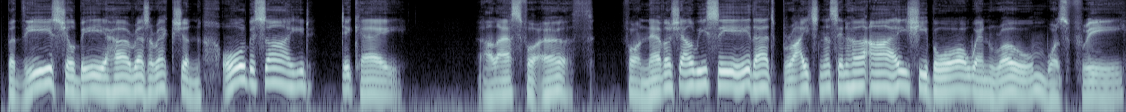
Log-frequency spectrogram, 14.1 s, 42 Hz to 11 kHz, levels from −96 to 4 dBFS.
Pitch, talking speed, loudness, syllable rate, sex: 125 Hz, 115 wpm, -16 LUFS, 3.2 syllables/s, male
